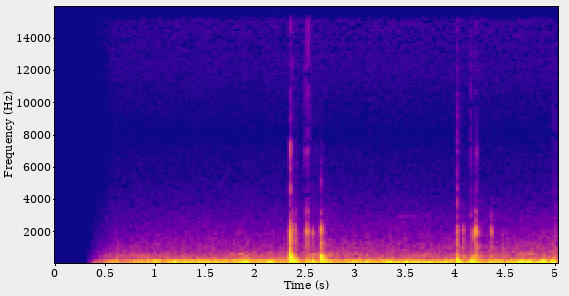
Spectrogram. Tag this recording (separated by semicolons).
ambient; atmophere; recording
